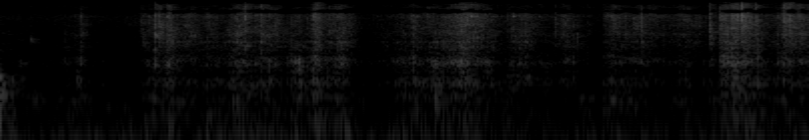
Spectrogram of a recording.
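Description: Near silence with faint, scattered rustling: small items being handled and moved about in a purse.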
